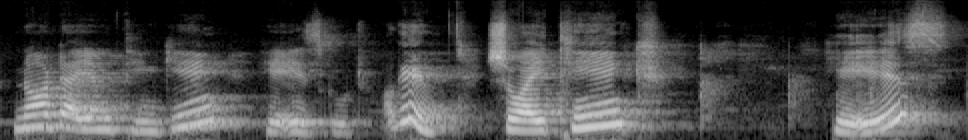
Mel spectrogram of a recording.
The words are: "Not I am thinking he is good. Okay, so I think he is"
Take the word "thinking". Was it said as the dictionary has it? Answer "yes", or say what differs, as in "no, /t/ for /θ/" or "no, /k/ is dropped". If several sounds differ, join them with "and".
no, /t/ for /θ/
